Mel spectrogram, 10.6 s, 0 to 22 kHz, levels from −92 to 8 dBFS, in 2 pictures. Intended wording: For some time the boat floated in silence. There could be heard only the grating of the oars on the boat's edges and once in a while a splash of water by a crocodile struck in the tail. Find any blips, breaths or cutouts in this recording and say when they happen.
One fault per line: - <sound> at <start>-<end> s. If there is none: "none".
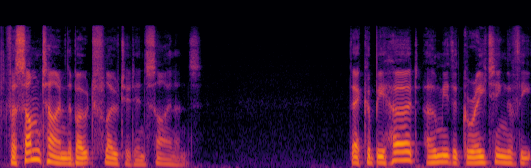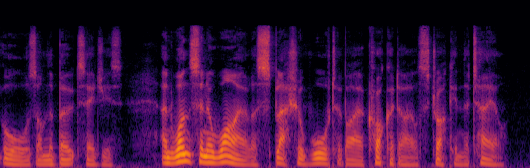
none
